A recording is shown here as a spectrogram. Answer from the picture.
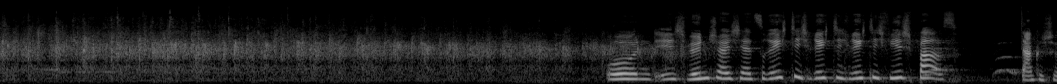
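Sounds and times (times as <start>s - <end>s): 
audience applause: 0.0s - 6.8s
speech: 6.1s - 9.6s, 10.2s - 10.5s.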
